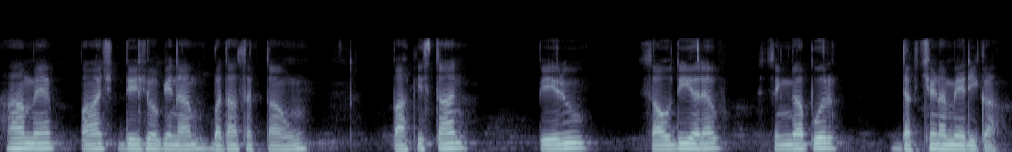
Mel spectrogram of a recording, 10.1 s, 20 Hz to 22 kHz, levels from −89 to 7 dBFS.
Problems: none marked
